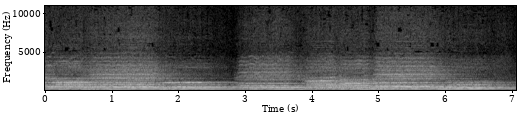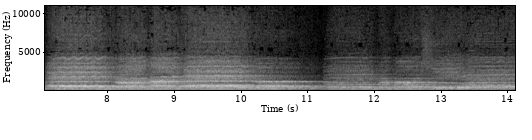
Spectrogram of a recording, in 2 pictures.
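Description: Choral music with orchestra: a choir sings long sustained chords that change about every four seconds, swelling louder in the middle.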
